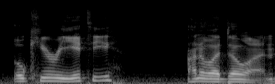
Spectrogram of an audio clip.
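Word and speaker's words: Okieriete Onaodowan: We've got, I'm going to butcher this name, and I apologize, Okirieti Anuadoan. – I think that was a pretty good job.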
